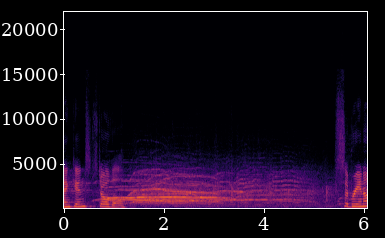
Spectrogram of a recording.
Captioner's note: audience cheers and applauds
